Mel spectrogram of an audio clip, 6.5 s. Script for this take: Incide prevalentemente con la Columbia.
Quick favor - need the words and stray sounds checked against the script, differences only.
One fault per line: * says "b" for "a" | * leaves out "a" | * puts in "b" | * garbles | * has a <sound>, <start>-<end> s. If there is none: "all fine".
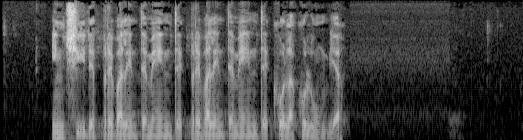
* puts in "prevalentemente"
